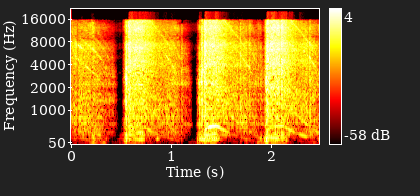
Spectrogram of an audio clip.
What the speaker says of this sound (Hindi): तो मैं इसी ड्रिल मशीन से इसको साफ करता हूँ।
